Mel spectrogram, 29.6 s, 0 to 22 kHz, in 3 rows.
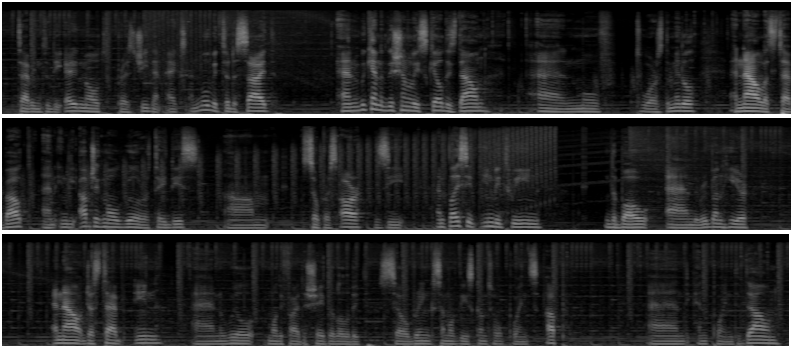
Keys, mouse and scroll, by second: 1.4 g, 3.7-5.0 middle drag, 5.0 s, 8.7 Tab, 9.2-13.8 middle drag, 13.8 r, 15.0-16.8 middle drag, 20.8 Tab, 21.1 middle click, 21.9 click, 23.2-24.6 middle drag, 24.6 shift+click, 25.0 g, 26.6 click, 26.8 g, 27.5 click, 27.8 g, 29.1 click, 29.4 g.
